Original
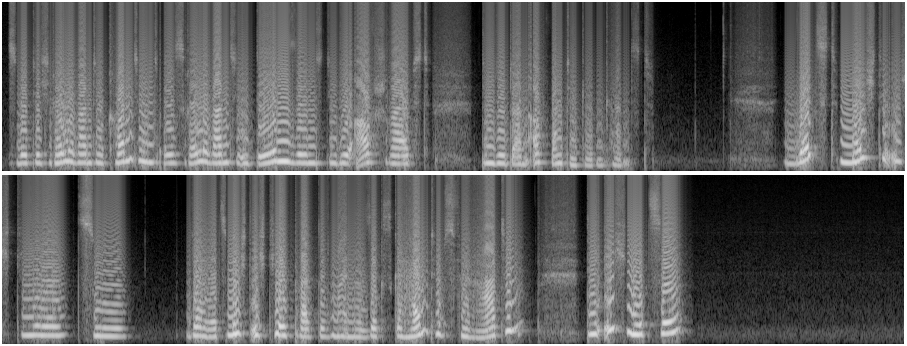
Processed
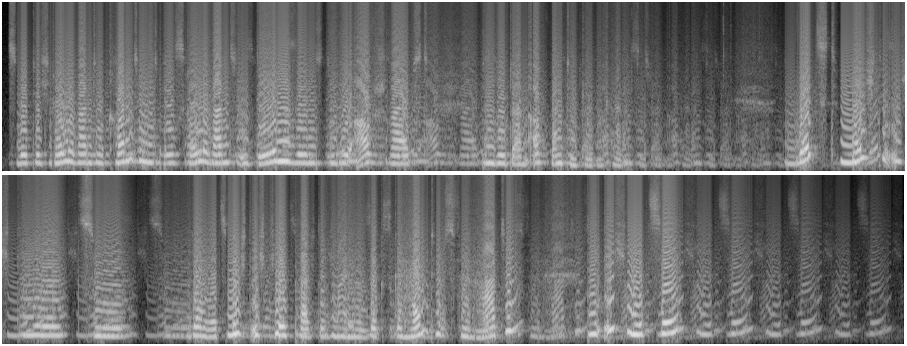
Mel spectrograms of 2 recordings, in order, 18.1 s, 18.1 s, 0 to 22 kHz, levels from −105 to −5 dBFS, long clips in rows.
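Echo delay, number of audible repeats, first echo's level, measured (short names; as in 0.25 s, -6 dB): 0.693 s, 5, -13.0 dB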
